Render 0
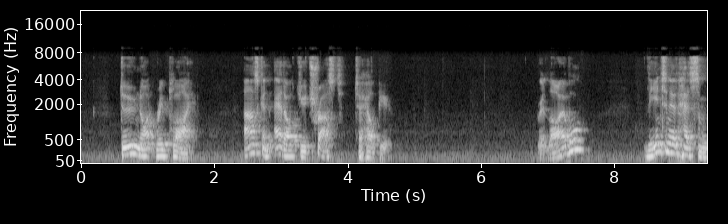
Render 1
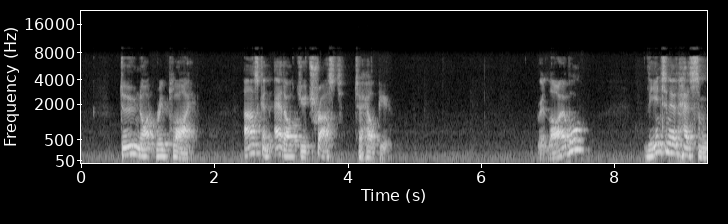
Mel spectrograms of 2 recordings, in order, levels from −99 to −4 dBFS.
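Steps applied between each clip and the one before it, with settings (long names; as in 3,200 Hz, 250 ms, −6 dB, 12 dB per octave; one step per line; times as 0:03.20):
dynamic equaliser 760 Hz, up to +6 dB, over −35 dBFS, Q 1.6
level −2 dB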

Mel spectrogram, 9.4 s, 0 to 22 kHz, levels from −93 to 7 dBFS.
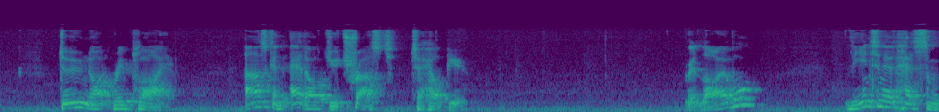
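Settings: downward compressor 12 to 1, threshold −28 dBFS, peak gain reduction 13 dB
level +1 dB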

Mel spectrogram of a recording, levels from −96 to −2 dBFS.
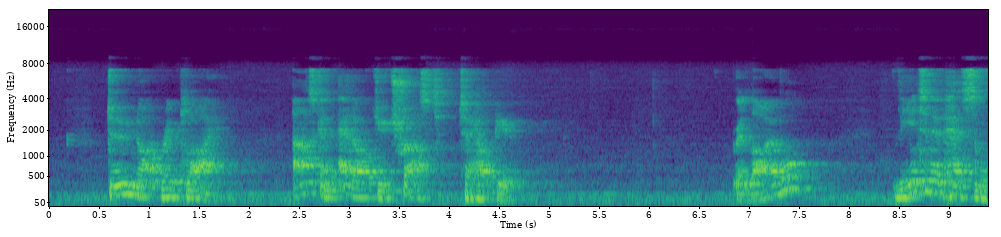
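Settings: coupled-rooms reverb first 0.52 s, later 2.1 s, from −20 dB, DRR −1 dB
level +4.5 dB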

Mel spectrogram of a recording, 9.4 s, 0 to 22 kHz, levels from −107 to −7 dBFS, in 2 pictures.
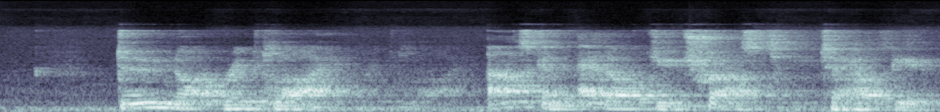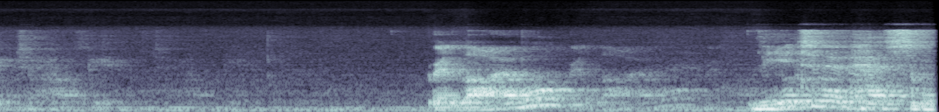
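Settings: repeating echo 679 ms, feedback 25%, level −18.5 dB
level +4.5 dB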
